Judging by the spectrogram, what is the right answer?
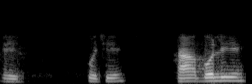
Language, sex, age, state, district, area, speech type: Hindi, male, 18-30, Madhya Pradesh, Hoshangabad, urban, conversation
